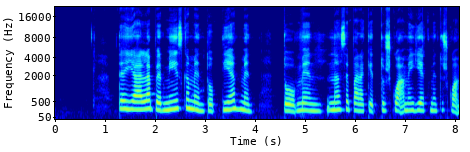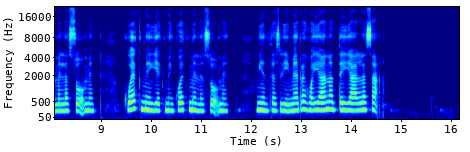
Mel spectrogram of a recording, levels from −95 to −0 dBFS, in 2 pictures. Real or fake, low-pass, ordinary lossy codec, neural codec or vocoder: real; none; none; none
